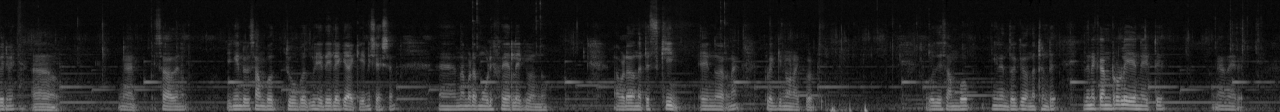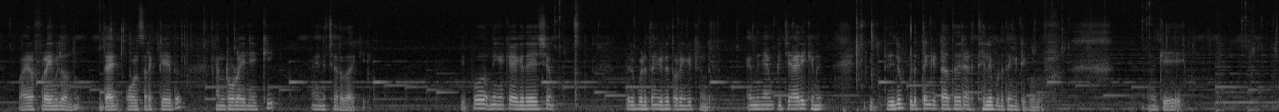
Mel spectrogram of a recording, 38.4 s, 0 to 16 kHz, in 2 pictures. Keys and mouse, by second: 0.8 middle click, 1.7 Tab, 2.0 middle click, 6.8 click, 7.9-10.5 drag, 11.2 middle click, 13.1-13.4 middle drag, 13.8 middle click, 16.8 z, 17.9-18.2 middle drag, 18.3 shift+middle click, 18.6-19.1 middle drag, 19.4 middle click, 19.8 Tab, 20.8 a, 21.9 ctrl+a, 27.5 middle click, 28.0 Tab, 28.3-28.7 middle drag, 29.1 middle click, 29.3 shift+middle drag, 29.7 middle drag, 30.5 middle click, 32.0 KP_1, 32.8 shift+middle drag, 33.6 Tab, 34.1 shift+middle click, 34.5 right click, 35.0 shift+middle click, 35.4 right click, 37.8 shift+e, 37.8 shift+middle click, 38.1-38.3 right drag.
